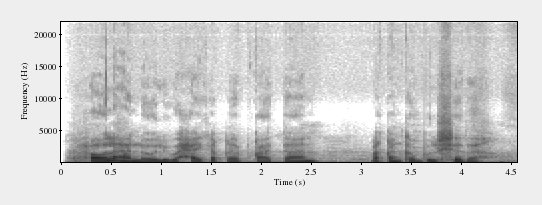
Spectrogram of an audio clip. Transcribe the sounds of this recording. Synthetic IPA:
ħɔːlɐɦɐnɔːlɪwɑħɑjkʰɐqɛjbqɑːt̪ʰaːn | ɖɑqɑŋkʰɐbʊlʃɐðɐ

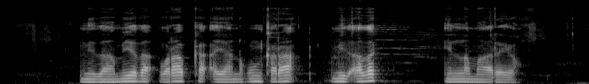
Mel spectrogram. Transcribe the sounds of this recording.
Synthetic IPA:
nɪðaːmɪjɐðɐwɐɾaːbkʰɐʔɐjaːnɔqɔŋkʰɐɾaːmɪd̪ɐðɐɡ̚ | ɪnlɐmaːɾɛːjɔ

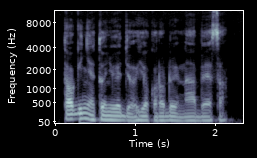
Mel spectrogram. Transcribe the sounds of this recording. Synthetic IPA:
tɔɡɪɲɛtoɲwed͡ʒɔhiɔkɔɾɔdoinabɛsa

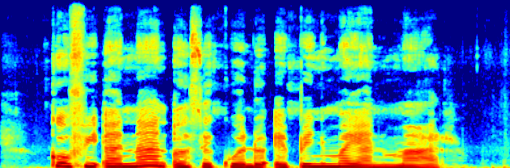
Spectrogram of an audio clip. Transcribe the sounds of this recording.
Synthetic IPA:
kofiʔananɔsɛkwedoʔepiɲmajanmar

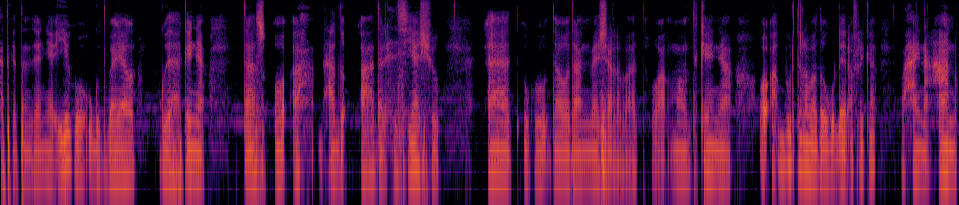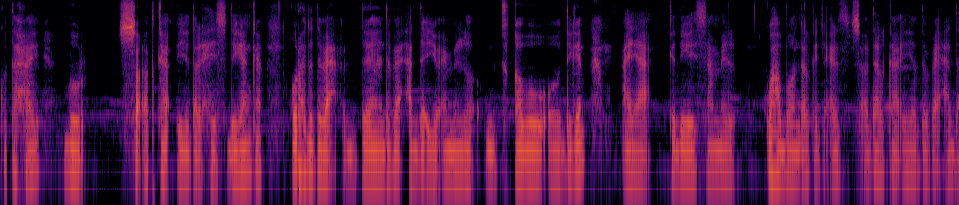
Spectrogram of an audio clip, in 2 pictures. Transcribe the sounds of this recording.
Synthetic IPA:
ħɑd̪kʰɐt̪ʰɐnsaːnɪjɐ̰ʔɪjɐɣɔːʔʊɡʊd̪baːja | ɡuːðɐɦɐkʰɛnɐt̪ʰaːsɔːʔɐhdɑʕðɔ | ɐhd̪ɐlħiːsjaːʃʊ | aːd̪ʊɣʊ̰d̪aːwɐðaːnmɛːʃɐ̰lɐ̰βa̰ːd̪̥wɑ̰ːmawnt̪ʰkʰɛɲɐɔːʔɐhbuːrt̪ʰɐlɐβaːd̪ɔːʊɣʊɖɛːɾʔɐ̰frɪkʰɐ | wɑħɑjnɐ̰ʕɑːnkʰʊt̪ʰɐhɐjbuːr | sɔ̰ʕɔd̪kʰɐ̰ijɔd̪ɐlħiːsd̪ɛɣaːŋkʰɐqʊɾʊħd̪ɐd̪ | d̪ɐβɛːʕɑd̪ɐ̰ʔijɔ̰ʕɪmɪlɔ̰qɑβuɔːd̪ɛɣɐnʔɐjaː | kʰɐd̪ɛɣɛjsaːmɛːlkʰʊɦɐbɔːnd̪ɐlkʰɐt͡ʃɛ̰ʕɛ̰lsɔ̰ʕd̪alkʰɐ̰ʔijɔd̪ɐβɛ̰ːʕɑ̰d̪ɐ

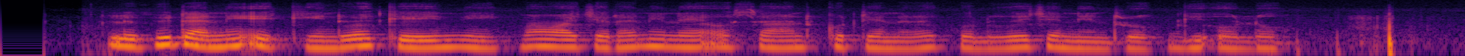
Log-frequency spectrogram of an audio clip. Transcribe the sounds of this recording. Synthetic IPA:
lopitanɪʔekindwakejnimawat͡ʃɛɾɛnɪnɛɔ̰sandkotenɛɾɛkodwet͡ʃenendɾok̚ɡɪʔolo

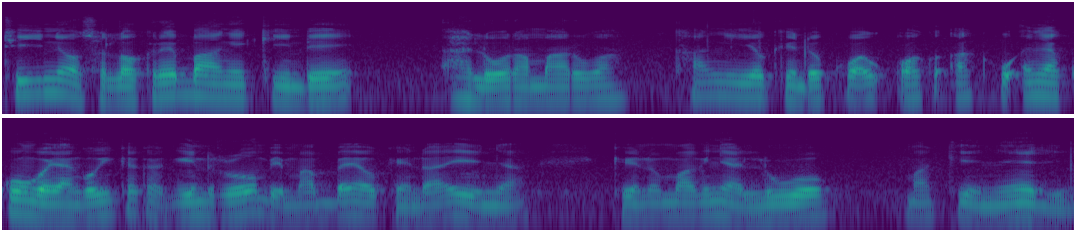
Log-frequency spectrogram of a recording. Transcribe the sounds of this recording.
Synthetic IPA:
tid͡ʒnɪɔsɔlɔkɾɛbaŋekinde | alwoɾamaɾwa | kʰaŋɪjɔkendo | aɲakwoŋɡɔjaŋɡoɡɪkakaɡɪnɾombemabɛɔkendoaɪɲa | kendomaɡɲalwo | makeɲed͡ʒi

